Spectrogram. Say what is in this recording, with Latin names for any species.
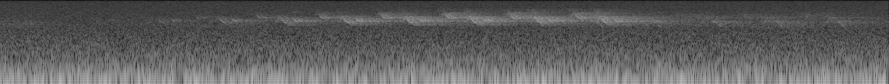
Seiurus aurocapilla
